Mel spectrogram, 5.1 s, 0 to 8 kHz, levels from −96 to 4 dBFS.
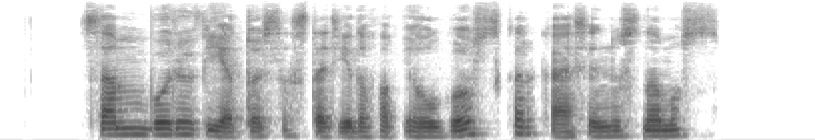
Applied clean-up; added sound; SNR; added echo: none; none; none; none.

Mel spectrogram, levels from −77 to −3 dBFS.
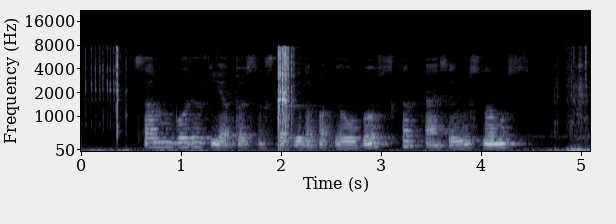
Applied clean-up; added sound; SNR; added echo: none; Camera; 2 dB; reverberation time 0.5 s.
